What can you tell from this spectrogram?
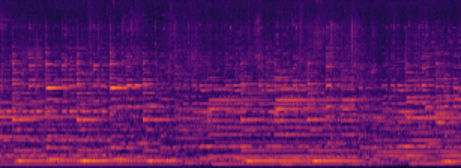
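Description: Solo classical guitar played fingerstyle: plucked notes and chords ringing over a moving bass line.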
